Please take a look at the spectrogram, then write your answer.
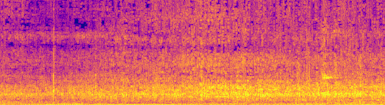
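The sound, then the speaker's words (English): Steady, loud street traffic heard while crossing a street, with a constant low engine rumble from cars, trucks and buses, and a broad hiss of passing vehicles throughout, no voices. “All right, so we're crossing the streets, and then we are going to make a right.”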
